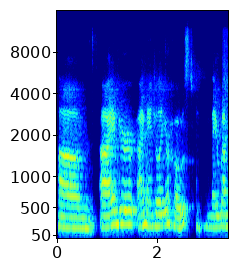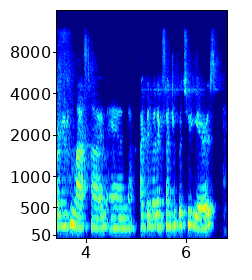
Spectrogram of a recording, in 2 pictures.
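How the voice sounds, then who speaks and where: A woman's voice: mid-range voice, steady tone, normal speed, roomy sound, a little hiss or hum, rough recording. A young woman from the Philadelphia area hosting an online workshop on a video call, talking casually with many fillers. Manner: casual, friendly, with frequent fillers. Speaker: host.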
